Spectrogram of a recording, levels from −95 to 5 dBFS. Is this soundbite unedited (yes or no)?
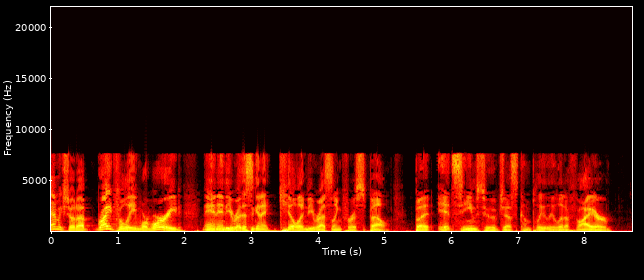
no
